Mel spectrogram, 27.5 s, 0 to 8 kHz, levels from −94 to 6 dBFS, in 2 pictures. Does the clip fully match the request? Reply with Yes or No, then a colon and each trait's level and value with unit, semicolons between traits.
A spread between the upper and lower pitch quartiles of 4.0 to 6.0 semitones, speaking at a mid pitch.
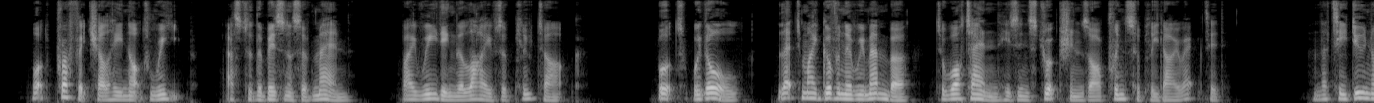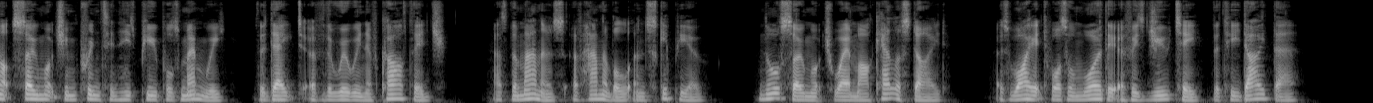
No: average, 4.5 semitones; low, 110 Hz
